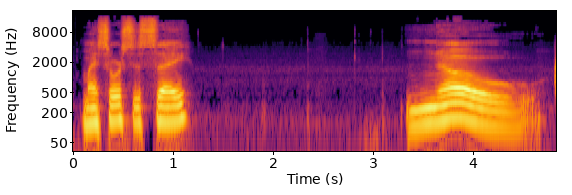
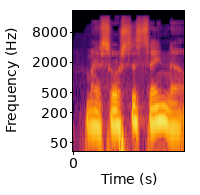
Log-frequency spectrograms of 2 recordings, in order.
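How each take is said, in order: First: Slow setup, long pause, big drawn-out NO; suspenseful reveal. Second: Said in the usual way. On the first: Acted. Reading the Magic Eight Ball's verdict, suspenseful reveal. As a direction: hold the answer back, then boom a long "no".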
